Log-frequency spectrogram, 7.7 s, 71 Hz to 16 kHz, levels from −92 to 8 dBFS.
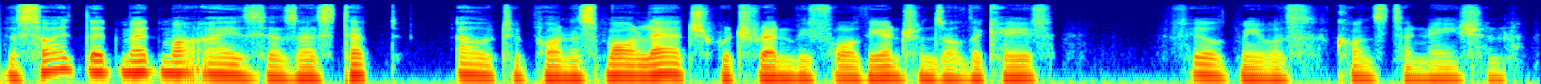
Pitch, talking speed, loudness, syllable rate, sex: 115 Hz, 200 wpm, -17 LUFS, 5.4 syllables/s, male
